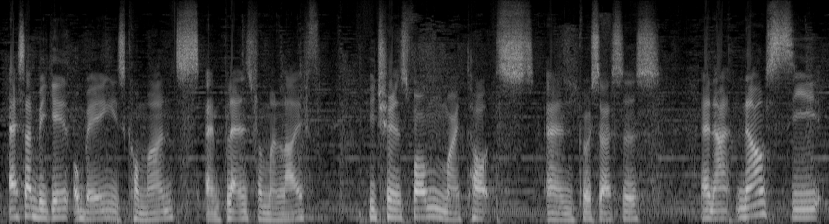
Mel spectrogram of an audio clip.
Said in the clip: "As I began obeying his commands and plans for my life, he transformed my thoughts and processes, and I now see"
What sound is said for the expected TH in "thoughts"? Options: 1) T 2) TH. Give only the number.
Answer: 1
